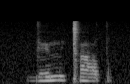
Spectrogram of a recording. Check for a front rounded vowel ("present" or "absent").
absent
